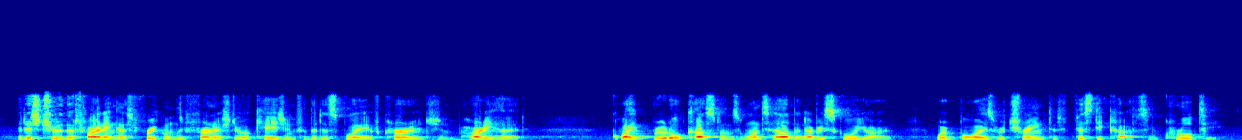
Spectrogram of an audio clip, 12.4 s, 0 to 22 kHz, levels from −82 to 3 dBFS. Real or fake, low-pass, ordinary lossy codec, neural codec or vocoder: real; 7.2 kHz; Opus, 24 kbps; none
